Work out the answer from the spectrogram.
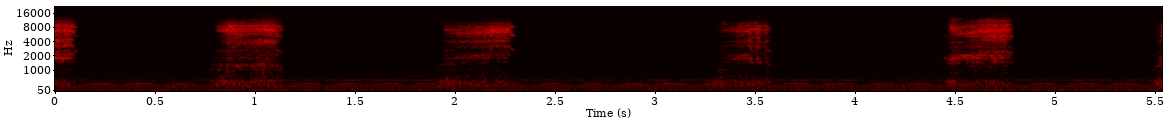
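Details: Female barn owl, wild, at a research-monitored nest box as the male hands over a rat; six scratchy hisses, irregularly spaced about a second apart, above a persistent low hum.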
